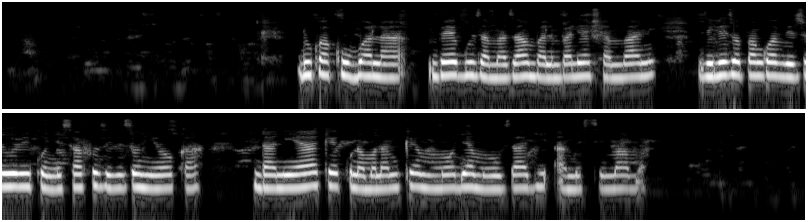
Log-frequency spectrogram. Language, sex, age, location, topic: Swahili, female, 18-24, Dar es Salaam, agriculture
